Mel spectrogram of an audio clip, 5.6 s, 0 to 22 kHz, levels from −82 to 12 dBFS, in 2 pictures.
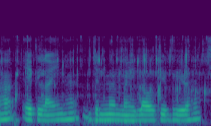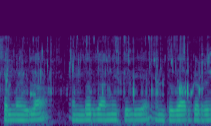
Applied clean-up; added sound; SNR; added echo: neural mask model RNNoise.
